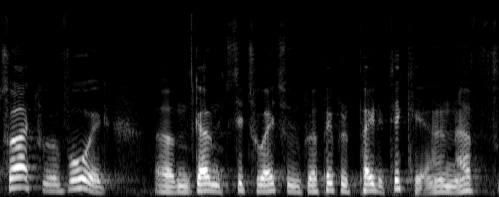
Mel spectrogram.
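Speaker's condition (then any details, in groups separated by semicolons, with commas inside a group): Deafness; cannot hear own voice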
